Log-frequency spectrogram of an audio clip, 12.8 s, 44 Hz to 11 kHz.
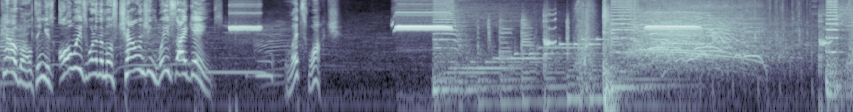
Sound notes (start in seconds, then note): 3.2 blows whistle; 5.8 whistle blows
